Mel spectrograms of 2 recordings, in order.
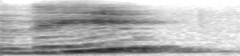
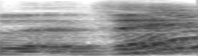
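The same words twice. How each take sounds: First: "the" said high as thee; "the" with a long ee, raised; "the" as thee before a vowel; two ways to say the. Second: "the" said low as thuh; "the" with a short schwa, low; "the" as thuh before a consonant; two ways to say the. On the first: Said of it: "or the article". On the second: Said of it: "pronunciation of the article". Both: Shown as a demonstration.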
